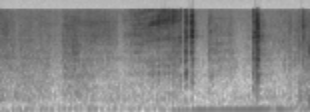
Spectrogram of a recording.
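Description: Scissors cutting through a strip of batik quilting fabric: quiet snipping, with two short sharp snips near the end.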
